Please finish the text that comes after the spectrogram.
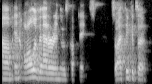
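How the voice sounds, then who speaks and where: A woman's voice: mid-range voice, steady tone, a little fast, fairly bright tone, muffled recording. A woman from a chamber of commerce, talking earnestly and cheerfully in a local cable TV interview, with lots of fillers and restarts.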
